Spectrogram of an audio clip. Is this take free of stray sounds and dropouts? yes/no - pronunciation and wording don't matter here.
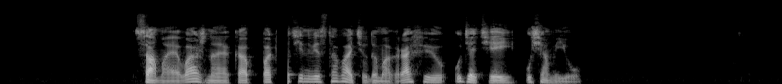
no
